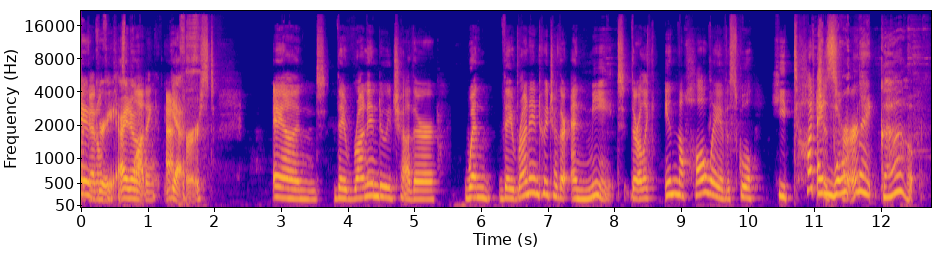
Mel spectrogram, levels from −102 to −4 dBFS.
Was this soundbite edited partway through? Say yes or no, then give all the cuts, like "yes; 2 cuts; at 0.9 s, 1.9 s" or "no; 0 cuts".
yes; 2 cuts; at 3.7 s, 5.5 s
